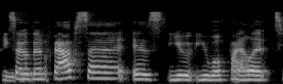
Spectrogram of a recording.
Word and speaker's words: FAFSA: Now, with circling back to FAFSA, is that how you say it, FAFSA? – Yep.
